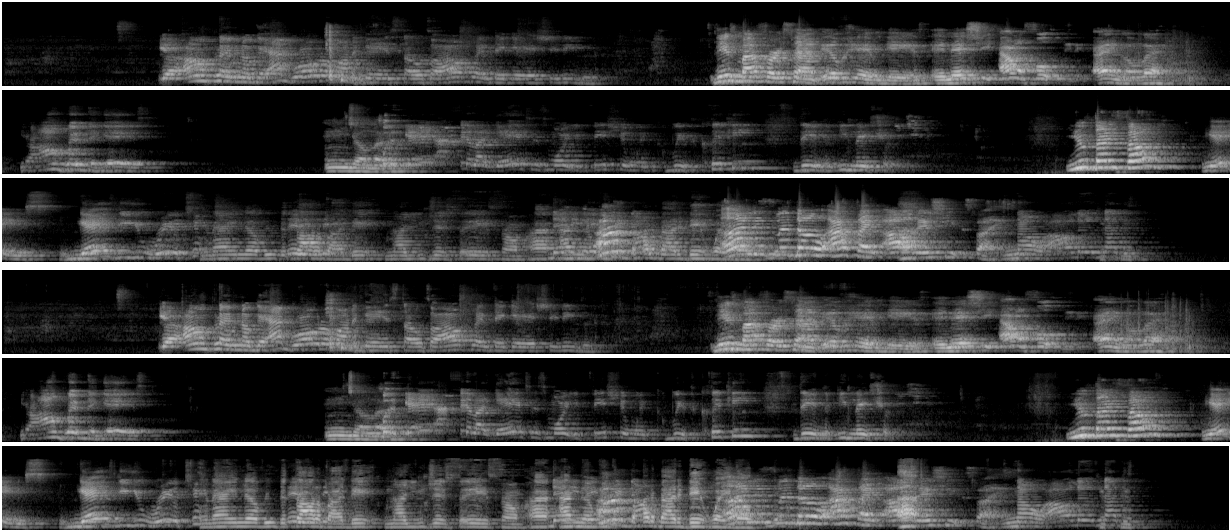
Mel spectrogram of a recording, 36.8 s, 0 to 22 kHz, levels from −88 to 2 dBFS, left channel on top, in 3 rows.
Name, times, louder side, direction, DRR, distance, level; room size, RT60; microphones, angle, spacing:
voice 1, 1.6-5.9 11.2-11.9 12.5-13.7 16.0-21.2 22.6-22.8 24.3-26.9 27.4-27.8 30.0-31.2 32.2-32.5 34.5-35.9, right 3 dB, 35° right, 0.9 m, -35 dB
voice 2, 7.1-11.6 15.5-16.2 22.9-23.9 30.5-30.8 31.7-34.6, left 2 dB, 45° left, 1.3 m, -26 dB
voice 3, 26.5-30.6 31.0-32.1 33.5-33.7 35.7-35.9, right 8 dB, 85° right, 0.4 m, -30 dB
12.5 x 4.8 x 3.8 m
head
